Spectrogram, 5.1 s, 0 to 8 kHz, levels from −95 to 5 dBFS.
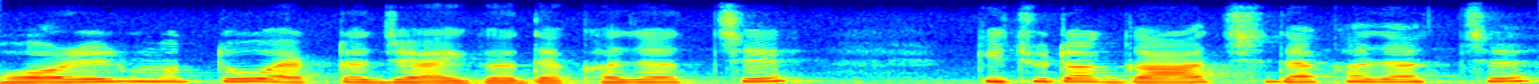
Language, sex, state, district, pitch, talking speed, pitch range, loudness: Bengali, female, Odisha, Khordha, 255 Hz, 115 wpm, 225-280 Hz, -16 LUFS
